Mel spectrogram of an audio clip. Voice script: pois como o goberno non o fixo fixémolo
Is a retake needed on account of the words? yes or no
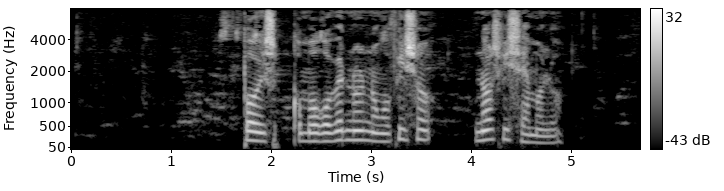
yes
